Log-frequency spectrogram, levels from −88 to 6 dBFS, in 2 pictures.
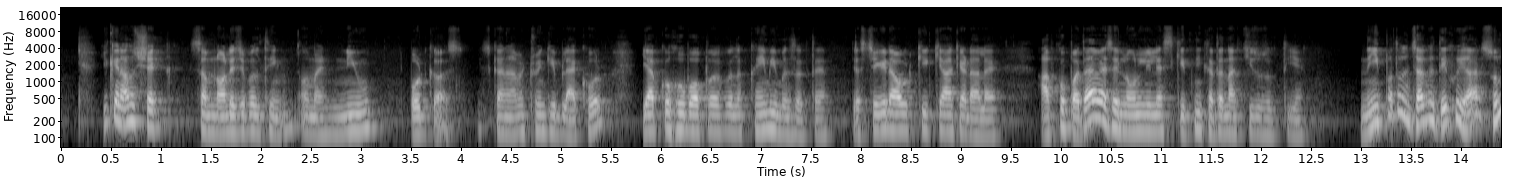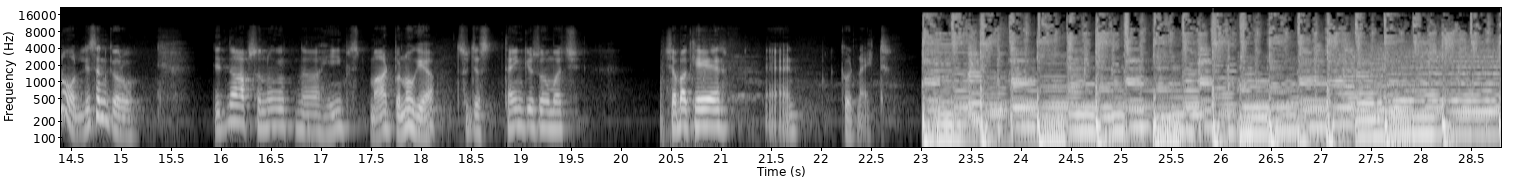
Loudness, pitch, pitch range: -16 LUFS, 130 Hz, 110-140 Hz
